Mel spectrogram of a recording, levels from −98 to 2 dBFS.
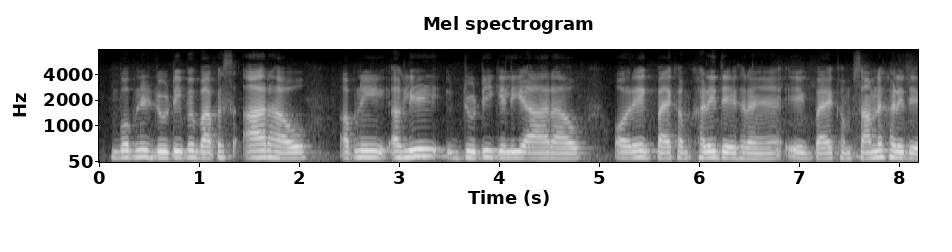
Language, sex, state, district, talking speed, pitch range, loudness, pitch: Hindi, male, Bihar, Begusarai, 225 wpm, 145-165 Hz, -19 LUFS, 155 Hz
